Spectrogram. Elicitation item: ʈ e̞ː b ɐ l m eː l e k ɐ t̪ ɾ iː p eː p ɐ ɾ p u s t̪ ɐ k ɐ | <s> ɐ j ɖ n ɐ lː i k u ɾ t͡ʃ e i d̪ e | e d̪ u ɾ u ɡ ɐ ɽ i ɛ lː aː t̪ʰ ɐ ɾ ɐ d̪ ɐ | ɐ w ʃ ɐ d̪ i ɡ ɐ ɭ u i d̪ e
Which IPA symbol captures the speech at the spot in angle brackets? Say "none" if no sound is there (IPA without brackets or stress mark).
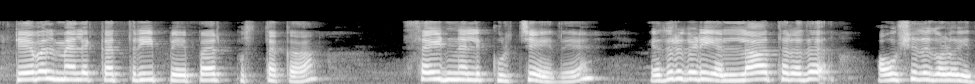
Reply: s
